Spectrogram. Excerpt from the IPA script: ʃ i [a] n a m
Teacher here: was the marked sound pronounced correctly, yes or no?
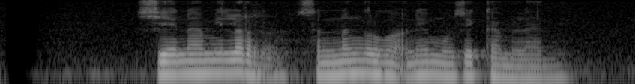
no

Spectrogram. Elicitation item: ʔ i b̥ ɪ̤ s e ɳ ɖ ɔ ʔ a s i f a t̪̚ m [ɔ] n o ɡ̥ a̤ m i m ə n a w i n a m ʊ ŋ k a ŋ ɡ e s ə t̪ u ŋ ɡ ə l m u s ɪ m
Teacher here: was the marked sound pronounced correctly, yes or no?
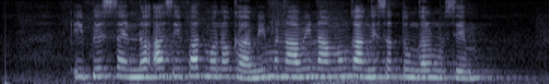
no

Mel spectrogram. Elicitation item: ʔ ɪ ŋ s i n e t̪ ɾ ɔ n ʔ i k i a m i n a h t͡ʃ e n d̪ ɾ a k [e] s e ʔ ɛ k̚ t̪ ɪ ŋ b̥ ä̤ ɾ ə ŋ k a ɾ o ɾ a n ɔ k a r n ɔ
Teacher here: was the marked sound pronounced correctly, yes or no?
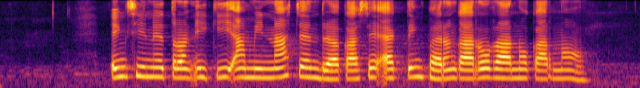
no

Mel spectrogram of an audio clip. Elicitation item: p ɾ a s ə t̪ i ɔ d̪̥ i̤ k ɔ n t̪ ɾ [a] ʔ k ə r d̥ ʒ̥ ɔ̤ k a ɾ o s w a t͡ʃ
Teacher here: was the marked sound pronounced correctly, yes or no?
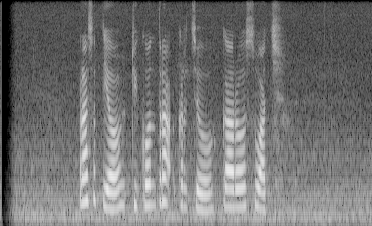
yes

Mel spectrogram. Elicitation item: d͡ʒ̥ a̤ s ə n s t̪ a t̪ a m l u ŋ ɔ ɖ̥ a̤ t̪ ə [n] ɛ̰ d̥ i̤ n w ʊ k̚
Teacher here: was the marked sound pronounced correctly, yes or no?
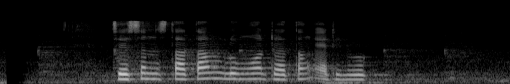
no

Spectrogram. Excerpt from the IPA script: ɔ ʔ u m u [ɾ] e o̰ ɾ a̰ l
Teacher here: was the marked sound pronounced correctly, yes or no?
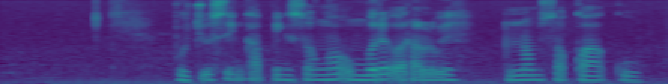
yes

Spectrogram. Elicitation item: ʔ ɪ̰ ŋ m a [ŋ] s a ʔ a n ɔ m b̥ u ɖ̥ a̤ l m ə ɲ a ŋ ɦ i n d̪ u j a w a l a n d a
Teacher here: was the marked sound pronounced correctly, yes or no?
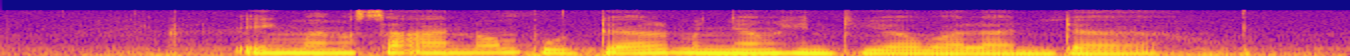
yes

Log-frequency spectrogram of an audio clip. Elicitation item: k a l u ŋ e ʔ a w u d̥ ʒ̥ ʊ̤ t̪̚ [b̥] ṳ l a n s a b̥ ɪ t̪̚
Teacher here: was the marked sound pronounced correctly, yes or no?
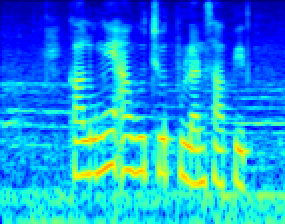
yes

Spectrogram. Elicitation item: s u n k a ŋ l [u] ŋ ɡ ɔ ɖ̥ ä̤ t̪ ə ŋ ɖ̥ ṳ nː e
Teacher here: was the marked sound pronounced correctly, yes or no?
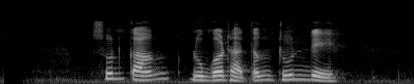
yes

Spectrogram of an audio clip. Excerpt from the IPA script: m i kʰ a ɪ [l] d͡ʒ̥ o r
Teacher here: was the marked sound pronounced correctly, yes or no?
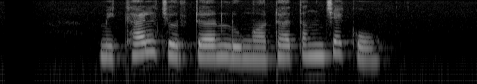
yes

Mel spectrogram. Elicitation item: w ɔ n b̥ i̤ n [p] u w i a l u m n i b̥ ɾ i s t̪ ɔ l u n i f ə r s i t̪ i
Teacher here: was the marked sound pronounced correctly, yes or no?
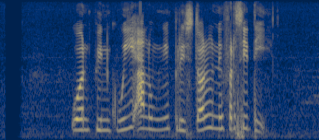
no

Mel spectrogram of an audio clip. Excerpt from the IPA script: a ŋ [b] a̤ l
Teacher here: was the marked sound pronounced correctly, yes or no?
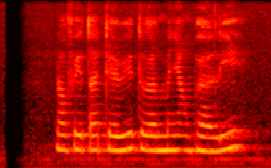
yes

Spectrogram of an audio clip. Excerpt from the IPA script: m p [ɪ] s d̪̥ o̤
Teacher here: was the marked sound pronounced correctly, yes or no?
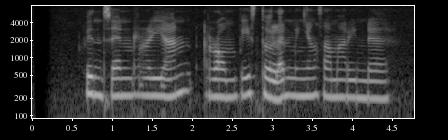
no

